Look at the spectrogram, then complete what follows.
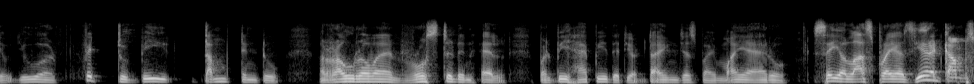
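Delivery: passionate, heated warrior voice, acted out. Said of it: "This is how they're talking".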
